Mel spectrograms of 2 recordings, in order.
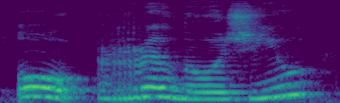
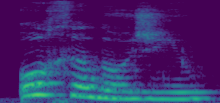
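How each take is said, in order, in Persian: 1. اولین صدای relógio یک r است. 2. اولین صدای relógio یک kh گلویی است. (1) "میتونیم بخونیمش او رلوژیو، اما زیاد اینجوری نمیشنویم" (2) "معمولا با صدای خ میشنویم"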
